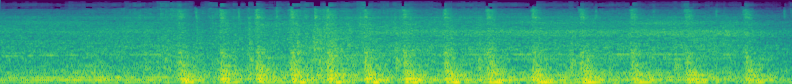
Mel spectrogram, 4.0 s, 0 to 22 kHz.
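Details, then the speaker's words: Troy-Bilt Gardenway 47278 vac chipper, Briggs flathead horizontal engine, pulled slowly on choke. Light regular clatter with no compression thump on any stroke and very easy to pull; no compression, and the owner suspects a blown engine, not yet confirmed. "it sounds like it's just the carousel like there's no compression"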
